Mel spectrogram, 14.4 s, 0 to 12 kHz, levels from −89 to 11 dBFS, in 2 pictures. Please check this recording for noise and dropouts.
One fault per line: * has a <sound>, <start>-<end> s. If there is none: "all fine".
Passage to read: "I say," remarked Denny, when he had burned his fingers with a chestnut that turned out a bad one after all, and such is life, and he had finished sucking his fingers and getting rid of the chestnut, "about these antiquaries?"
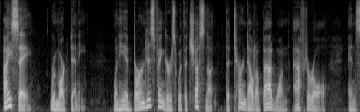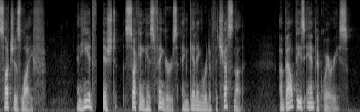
* has a dropout, 9.1-9.3 s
